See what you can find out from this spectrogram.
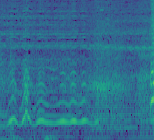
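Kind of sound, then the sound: animal, dog whimpering and barking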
